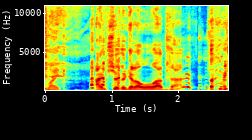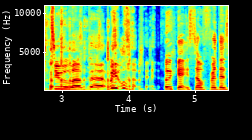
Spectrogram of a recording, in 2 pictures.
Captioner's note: laughs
